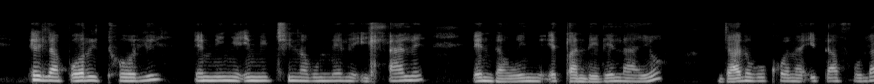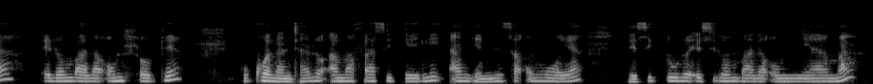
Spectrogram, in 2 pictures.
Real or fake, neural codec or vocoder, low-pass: fake; codec, 16 kHz, 4 kbps, FreqCodec, smaller model; 7.2 kHz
